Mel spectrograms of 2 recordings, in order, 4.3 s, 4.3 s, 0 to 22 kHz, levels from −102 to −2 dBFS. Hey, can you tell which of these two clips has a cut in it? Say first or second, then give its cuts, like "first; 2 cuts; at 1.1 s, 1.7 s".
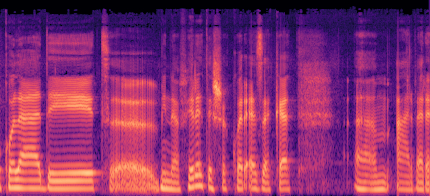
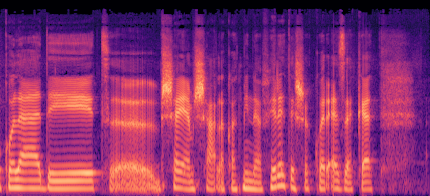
first; 1 cut; at 1.6 s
